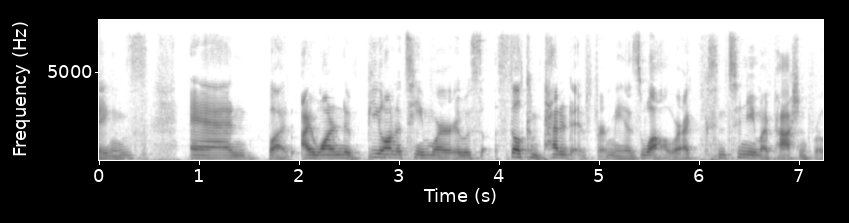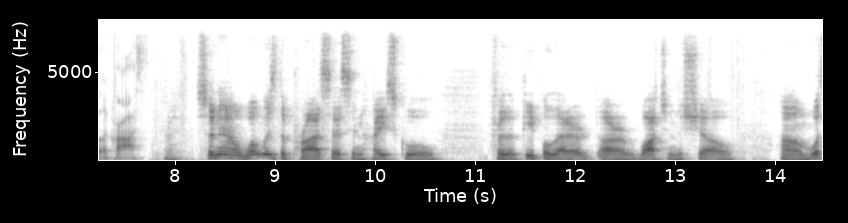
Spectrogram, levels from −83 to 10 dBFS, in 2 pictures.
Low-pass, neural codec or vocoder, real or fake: 7.2 kHz; none; real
